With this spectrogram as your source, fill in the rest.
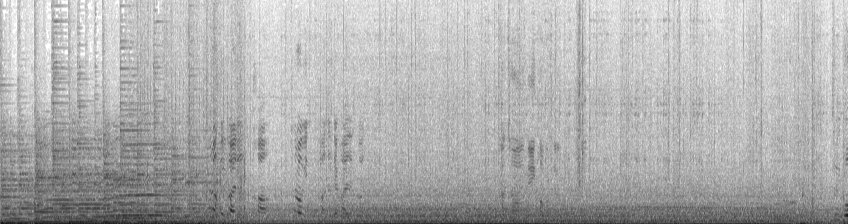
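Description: A car engine hums steadily with road noise as the car drives along.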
